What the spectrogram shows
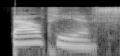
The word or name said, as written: balteus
